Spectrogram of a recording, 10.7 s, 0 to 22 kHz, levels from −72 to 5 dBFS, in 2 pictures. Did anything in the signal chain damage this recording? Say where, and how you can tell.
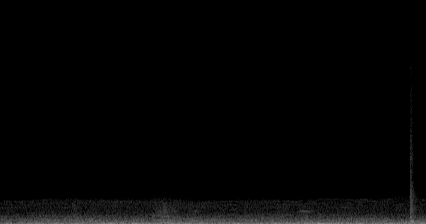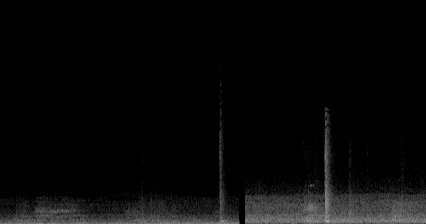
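Yes. From 8.31 s to the end, the sound drops out for 80 ms, then returns with nothing above 11.4 kHz, a modest level shift and a new noise floor about 30 dB below the signal. This is likely an input switched to a poorer device at the driver stage. The gap and changed noise floor set it apart from a codec bandwidth cut.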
